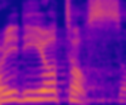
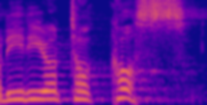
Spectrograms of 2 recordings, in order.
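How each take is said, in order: First: Idiotos said without the "kos" ending; idiotos, the shorter Greek form ending "-tos"; Greek pronunciation variant. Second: Idiotokos with an added "ko" before the final s; idiotokos, the longer Greek form ending "-tokos"; Greek pronunciation variant. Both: Shown as a demonstration. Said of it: "depending on how you pronounce it".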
